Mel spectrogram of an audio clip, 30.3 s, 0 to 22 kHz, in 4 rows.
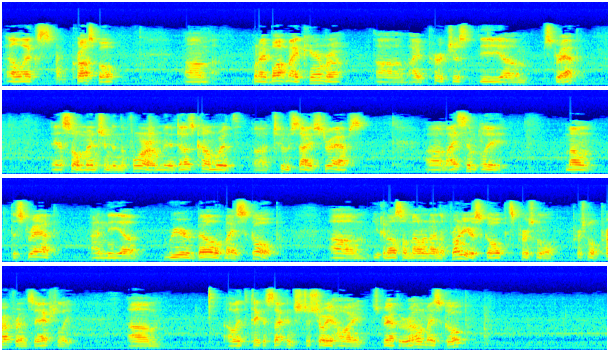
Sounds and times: Speech: 0:00.0 - 0:01.5, 0:02.3 - 0:07.3, 0:08.2 - 0:12.2, 0:12.8 - 0:14.0, 0:14.6 - 0:23.7, 0:24.3 - 0:28.7.

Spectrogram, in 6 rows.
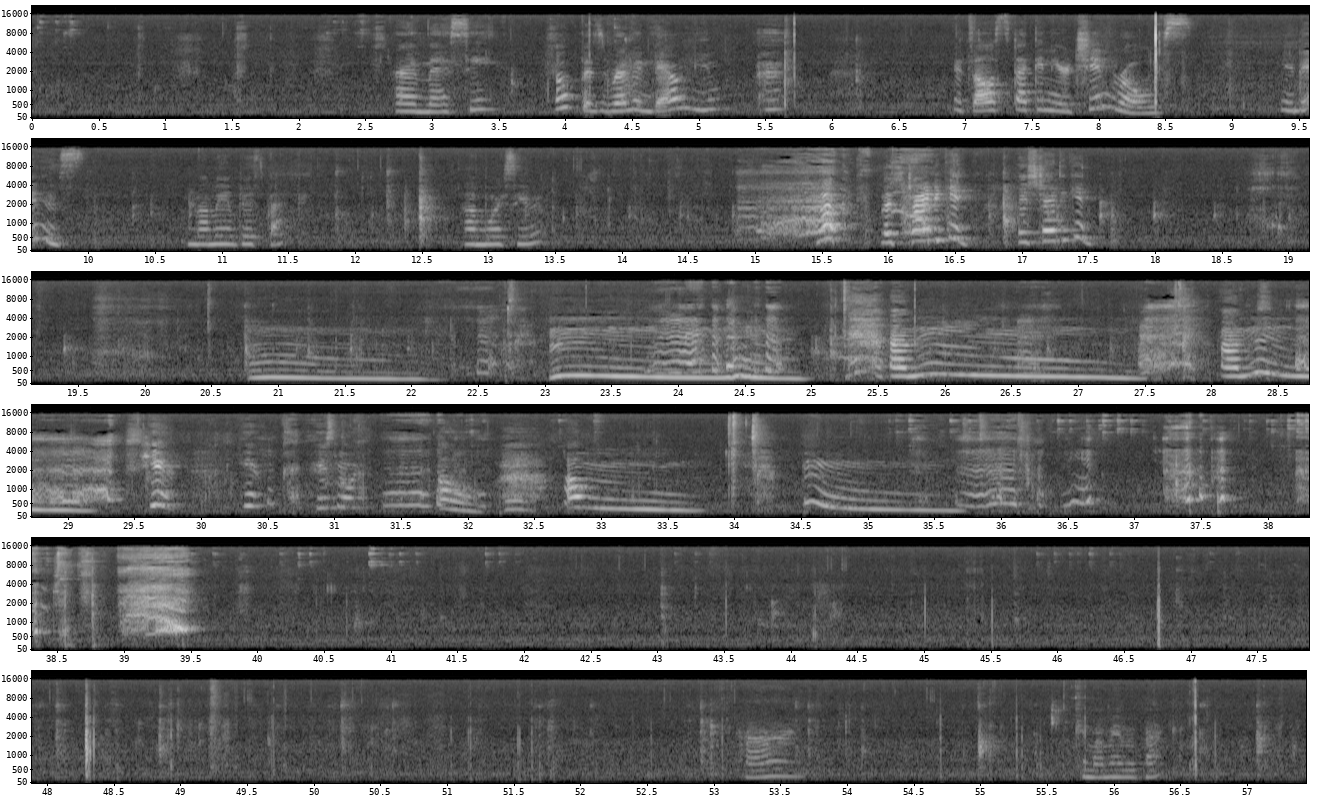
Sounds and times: Crying, sobbing: 0:14.8 - 0:15.8, 0:22.3 - 0:25.6, 0:26.2 - 0:29.5, 0:34.5 - 0:39.6.

